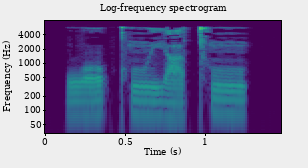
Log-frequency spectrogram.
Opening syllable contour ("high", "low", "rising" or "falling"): rising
